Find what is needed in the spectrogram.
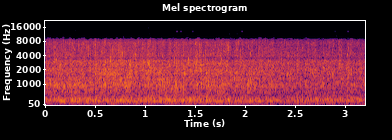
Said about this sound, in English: Through the cracked open door, we spy steam rising from the bathtub as hot water pours from the faucet.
